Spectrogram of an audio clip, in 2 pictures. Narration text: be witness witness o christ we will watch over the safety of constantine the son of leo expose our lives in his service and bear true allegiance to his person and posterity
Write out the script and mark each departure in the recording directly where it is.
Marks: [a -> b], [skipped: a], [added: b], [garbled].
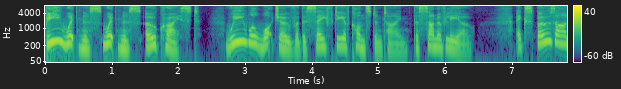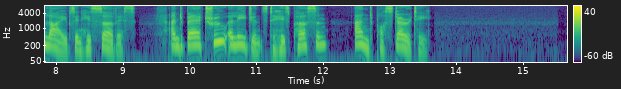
be witness witness o christ we will watch over the safety of constantine the son of leo expose our lives in his service and bear true allegiance to his person and posterity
